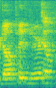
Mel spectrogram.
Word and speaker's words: Dopinder: Dopinder, yeah.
